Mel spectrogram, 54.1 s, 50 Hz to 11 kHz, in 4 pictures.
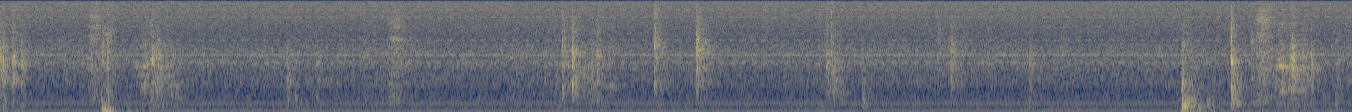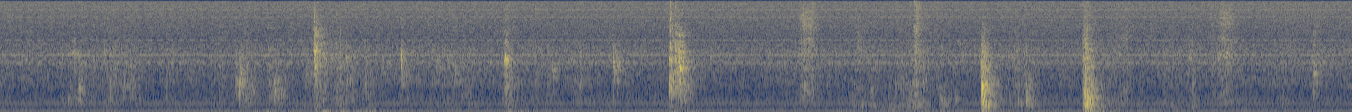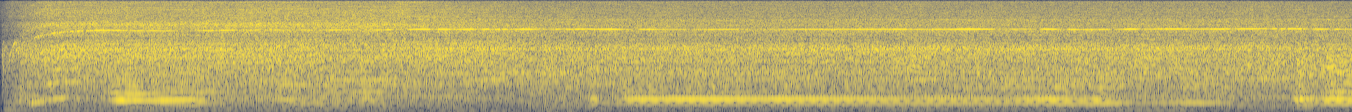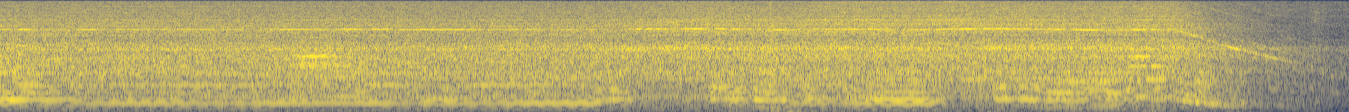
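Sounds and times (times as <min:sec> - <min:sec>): vacuum cleaner motor whining: 0:27.0 - 0:54.0.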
